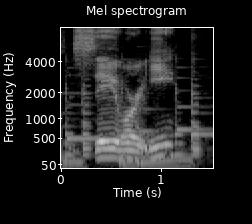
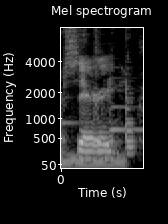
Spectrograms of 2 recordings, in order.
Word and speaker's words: Sayori: So it's Sayori. I've just called her Sari, but whatever.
